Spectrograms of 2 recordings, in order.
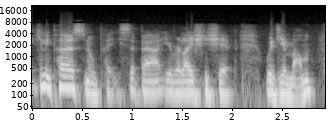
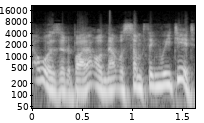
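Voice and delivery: plain

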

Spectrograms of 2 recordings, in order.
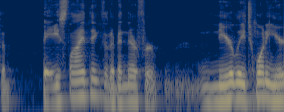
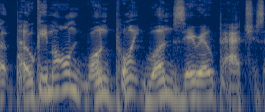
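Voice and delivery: unhurried put-on British video-host voice; 2 semitones higher than usual. Quoting a YouTube alert from a British YouTuber: impression of a British YouTuber. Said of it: "this is my impression of him".

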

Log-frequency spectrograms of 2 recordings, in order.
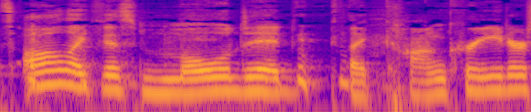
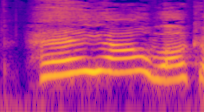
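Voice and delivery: very high, loud, friendly put-on Southern accent; 6 dB louder than usual. Retelling how the friendly nurse at the desk greets people, in a Southern accent. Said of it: "I'm also going to do some Southern accents".

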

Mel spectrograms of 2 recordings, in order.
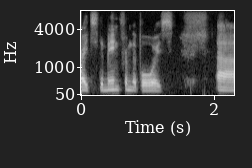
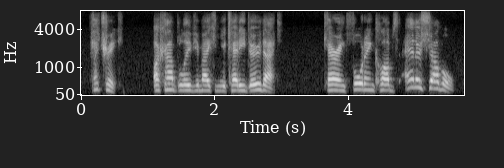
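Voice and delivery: very high, shrill, high-pitched heckling shout; 10 semitones higher than usual. Speaker retelling what someone in the crowd yelled at patrick, imitating a heckler yelling. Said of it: "someone from the crowd has yelled out".

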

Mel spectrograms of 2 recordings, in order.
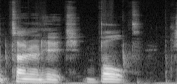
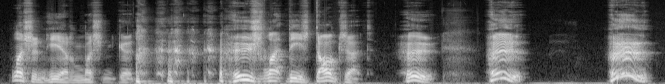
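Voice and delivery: slow, drawn-out, swooping Scottish accent; 3 semitones higher than usual. Asked to say the line more Scottish: Sean Connery voice. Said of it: "did the call and response as Sean Connery".

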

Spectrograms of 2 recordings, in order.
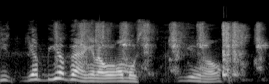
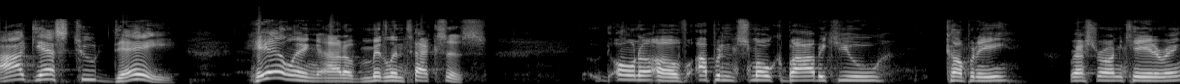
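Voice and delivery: boxing ring announcer style with rising build-up; 3 semitones higher than usual. Introducing the show's guest by name and titles: boxing match intro. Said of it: "like a boxing match intro right there".

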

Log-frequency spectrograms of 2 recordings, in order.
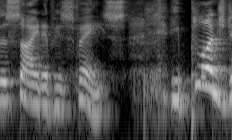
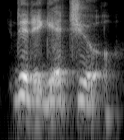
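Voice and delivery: raised, low, gravelly growl; 5 dB louder than usual. Narrating a story, voice Moody asking Harry, in a low gravelly growl. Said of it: "Moody growled. His voice was low and gravelly".

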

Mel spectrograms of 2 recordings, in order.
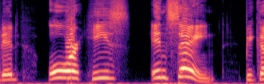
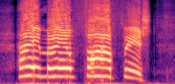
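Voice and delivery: put-on very high, loud, squeaky kid voice; 9 semitones higher, 7 dB louder than usual. Describing the little fat kid from Deadpool Two: imitating Fire Fist. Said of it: "the little fat kid who's like".

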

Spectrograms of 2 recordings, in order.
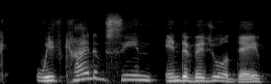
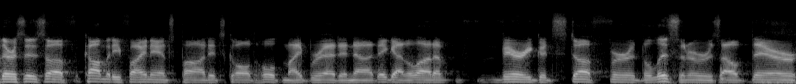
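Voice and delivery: cowboy voice, lower, quieter; 8 semitones lower, 4 dB quieter than usual. Guest answering the host's question about sources, cowboy voice. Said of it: "you sound like a cowboy".

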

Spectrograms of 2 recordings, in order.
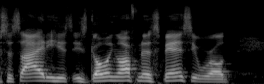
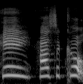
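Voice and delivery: put-on child's voice, much higher. Discussing a movie, mimicking how an actor put on a child's voice. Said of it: "he actually is like putting on this child's voice".

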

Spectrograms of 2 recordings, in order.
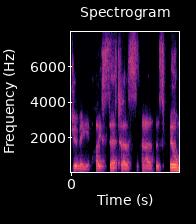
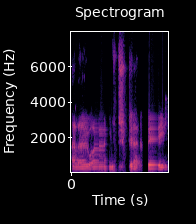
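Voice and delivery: robotic machine voice, quieter; 2 semitones lower, 13 dB quieter than usual. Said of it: "You sounded like, honestly, Terminator".

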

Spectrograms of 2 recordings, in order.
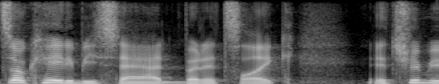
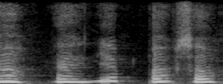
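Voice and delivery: very high, murmured, hushed half-whisper; 13 semitones higher, 5 dB quieter than usual. Mocking a movie character who half-whispers everything: half-whispering Newt Scamander impression. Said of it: "he whispers everything".

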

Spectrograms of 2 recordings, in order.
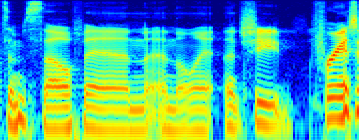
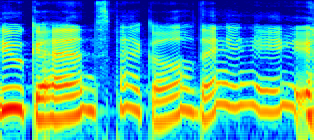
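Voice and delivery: put-on breaking voice, higher pitch; 10 semitones higher than usual. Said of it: "Voice breaking all time".

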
